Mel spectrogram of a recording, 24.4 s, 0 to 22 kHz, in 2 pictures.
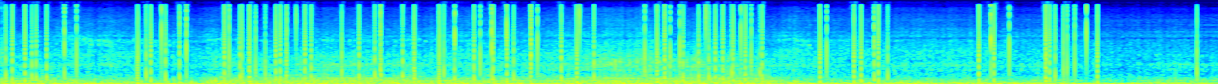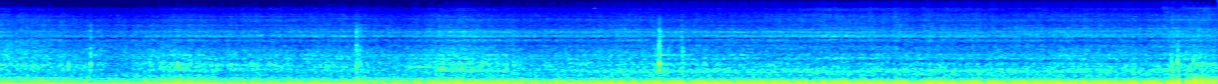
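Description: A motorcycle cruising at about 100 on a windy day. Heavy buffeting wind roar and engine drone fill the helmet-level recording, with crackling gusts early on that ease into a steadier low rumble.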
